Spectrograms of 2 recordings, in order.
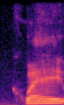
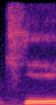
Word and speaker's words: Quay: Now, having a global registry is also important, and that's provided by Red Hat Quay or Key, however you pronounce it where you are.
